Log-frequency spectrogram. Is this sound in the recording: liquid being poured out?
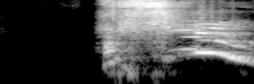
no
